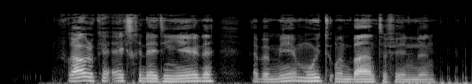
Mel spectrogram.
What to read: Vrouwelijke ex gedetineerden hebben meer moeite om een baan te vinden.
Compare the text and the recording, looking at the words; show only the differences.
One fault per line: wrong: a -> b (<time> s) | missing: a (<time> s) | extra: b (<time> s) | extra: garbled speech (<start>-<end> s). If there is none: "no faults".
missing: om (3.3 s)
